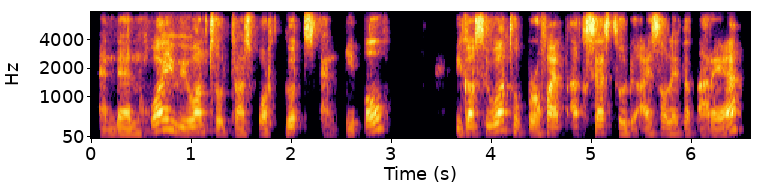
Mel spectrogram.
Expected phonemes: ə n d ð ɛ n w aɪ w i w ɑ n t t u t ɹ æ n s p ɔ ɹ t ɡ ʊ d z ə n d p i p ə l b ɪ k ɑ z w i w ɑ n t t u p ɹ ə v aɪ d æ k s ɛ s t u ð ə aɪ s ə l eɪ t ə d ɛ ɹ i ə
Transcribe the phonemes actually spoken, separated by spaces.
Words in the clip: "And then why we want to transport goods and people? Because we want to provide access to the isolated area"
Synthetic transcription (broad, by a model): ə n d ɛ n w aɪ w i w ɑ n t t u t ɹ æ n s p ɔ ɹ t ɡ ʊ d s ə n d p i p ə l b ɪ k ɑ s w i w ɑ n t t u p ɹ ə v aɪ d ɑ k s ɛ s t u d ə aɪ s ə l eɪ t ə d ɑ ɹ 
